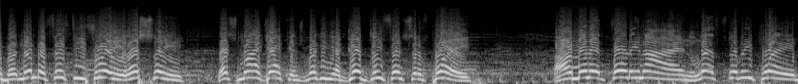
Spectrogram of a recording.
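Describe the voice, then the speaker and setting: A man's voice: very high-pitched, a little mellow, low-quality recording. A man calls live football play-by-play on a 1970s radio broadcast, in clipped phrases full of names and numbers.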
